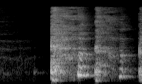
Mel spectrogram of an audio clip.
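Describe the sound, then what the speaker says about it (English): A person with a heavy cold coughs in a quick burst of four harsh, close hacks after a moment of near silence. "I'm gonna cough again"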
